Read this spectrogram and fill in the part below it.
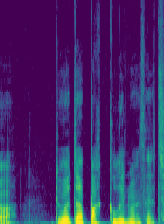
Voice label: "bagl", Welsh

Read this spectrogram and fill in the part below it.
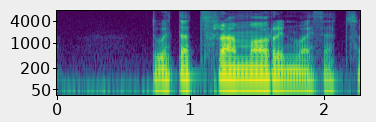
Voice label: "tramor", Welsh

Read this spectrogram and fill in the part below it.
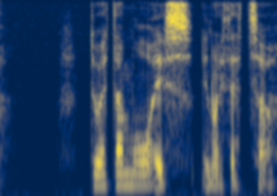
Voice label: "moes" Welsh

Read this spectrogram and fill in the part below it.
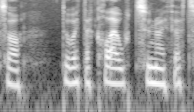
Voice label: "clewt", Welsh

